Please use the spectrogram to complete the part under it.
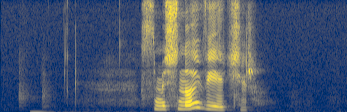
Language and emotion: Russian, neutral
